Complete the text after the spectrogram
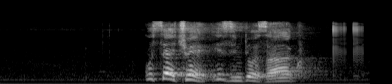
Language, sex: Xhosa, male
